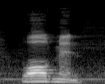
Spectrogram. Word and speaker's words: Waldman: Dr. Weldman guy. Mm-hmm. I said it correctly this time, right? – Waldman. – Waldman? – Not okay. Weldman every time.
